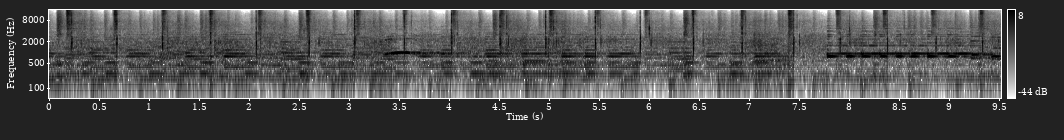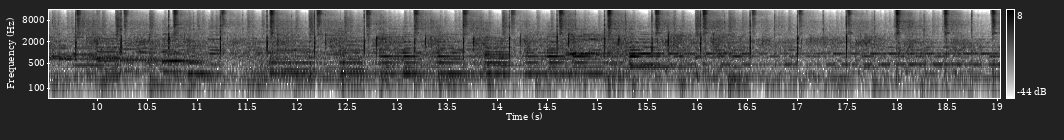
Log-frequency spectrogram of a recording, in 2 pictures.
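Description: Live jazz band playing: a drum kit keeps a steady beat of cymbal ticks under held horn and piano notes. About eight seconds in, one held note slides down in pitch.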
